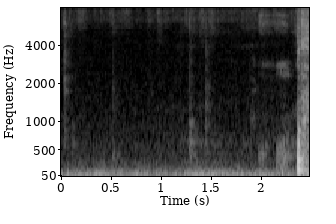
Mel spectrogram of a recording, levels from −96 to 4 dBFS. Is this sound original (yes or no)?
no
